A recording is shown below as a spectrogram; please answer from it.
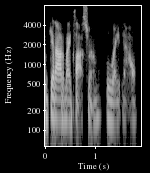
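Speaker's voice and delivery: low, restrained teacher's order; stern low command, no shouting; retold telling-off. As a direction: retell it as a low, stern dismissal. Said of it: "so I laid into him".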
